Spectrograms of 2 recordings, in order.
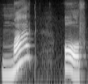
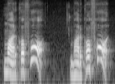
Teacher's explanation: And then we have another, that is mark of. Mark is unstressed, of is unstressed, and all would be a stressed one.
